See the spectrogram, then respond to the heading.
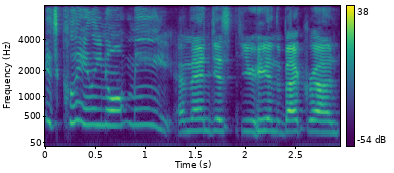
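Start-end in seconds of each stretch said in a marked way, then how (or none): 0.0-1.3 very high, odd, weird voice lacking authority. Retelling a character's line from a videotape: imitating a character's weird voice. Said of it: "with this weird voice going".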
